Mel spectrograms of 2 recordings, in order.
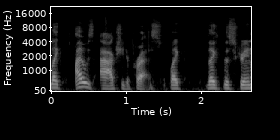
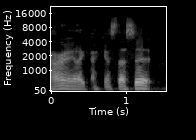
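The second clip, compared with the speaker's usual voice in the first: mock-defeated, flat, resigned, lifeless delivery; 4 semitones lower than usual. Retelling giving up at a video game, the speaker acts out their defeated tone.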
